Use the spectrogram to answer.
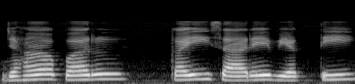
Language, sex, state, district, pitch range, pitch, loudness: Hindi, female, Madhya Pradesh, Bhopal, 195-235 Hz, 215 Hz, -12 LUFS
